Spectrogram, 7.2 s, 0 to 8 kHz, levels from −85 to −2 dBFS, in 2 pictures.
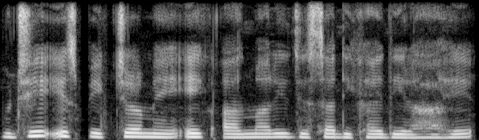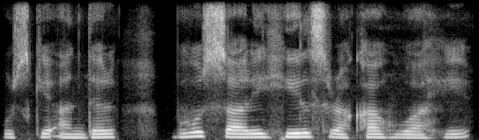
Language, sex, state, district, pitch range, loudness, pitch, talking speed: Hindi, female, Arunachal Pradesh, Longding, 180-205 Hz, -16 LUFS, 190 Hz, 160 wpm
